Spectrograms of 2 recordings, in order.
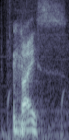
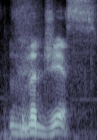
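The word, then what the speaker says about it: Thijs: His name is T H J I S. Vice. Vice. Dude, I was going to I was going to pronounce it like this. The gist.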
